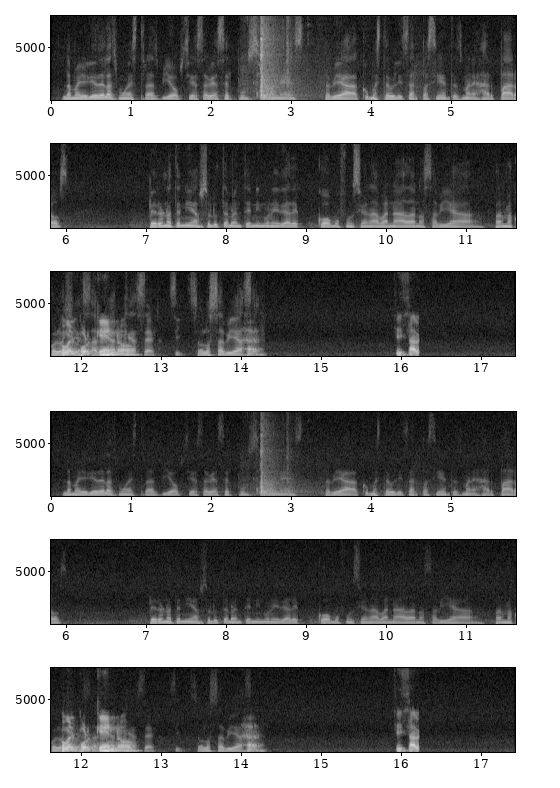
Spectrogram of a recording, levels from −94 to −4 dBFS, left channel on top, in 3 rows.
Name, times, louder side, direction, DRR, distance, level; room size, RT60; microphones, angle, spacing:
voice 1, 0.1-3.2 3.4-6.0 7.0-14.3, left 4 dB, 60° left, 0.6 m, -35 dB
sound 1, 2.3-11.9 12.6-12.7, left 5 dB, 45° left, 3.8 m, -47 dB
voice 2, 11.8-12.7 14.1-14.2 15.9-16.2, right 1 dB, 5° right, 0.4 m, -23 dB
head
